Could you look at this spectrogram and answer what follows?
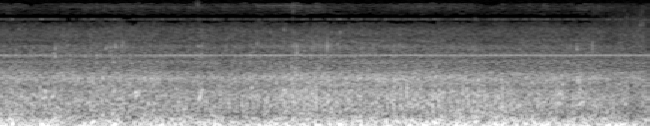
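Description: Gusty wind rumbling and buffeting on the microphone, over small wind-driven waves washing onto a sandy lakeshore.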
